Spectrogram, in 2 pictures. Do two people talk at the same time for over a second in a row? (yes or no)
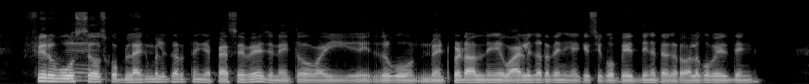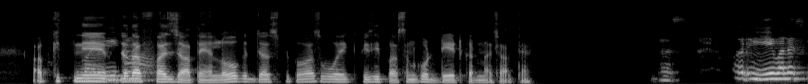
no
